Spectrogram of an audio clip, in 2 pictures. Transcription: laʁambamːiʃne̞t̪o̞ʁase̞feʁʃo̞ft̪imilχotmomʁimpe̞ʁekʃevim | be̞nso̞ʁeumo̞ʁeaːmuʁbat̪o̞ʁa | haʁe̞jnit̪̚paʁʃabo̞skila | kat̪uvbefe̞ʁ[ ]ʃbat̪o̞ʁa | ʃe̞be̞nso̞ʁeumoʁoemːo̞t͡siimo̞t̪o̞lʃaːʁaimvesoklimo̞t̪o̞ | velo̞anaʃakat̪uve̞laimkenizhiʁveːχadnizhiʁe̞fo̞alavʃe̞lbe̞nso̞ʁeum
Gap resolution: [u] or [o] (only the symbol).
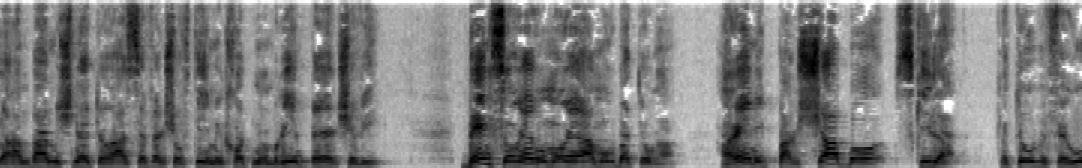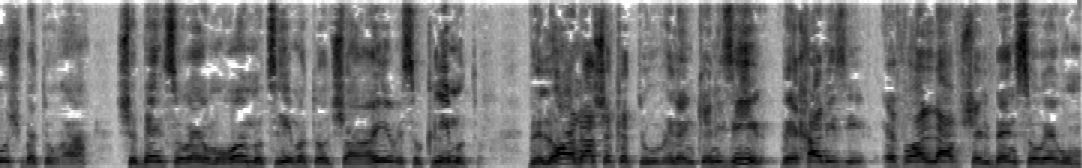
u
